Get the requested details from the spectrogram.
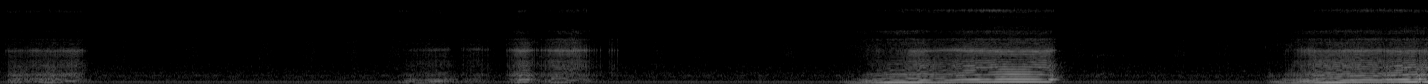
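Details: Heavy snoring: long, loud, buzzing snores with a rising pitch on the breaths in, about four a minute, separated by quiet pauses.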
